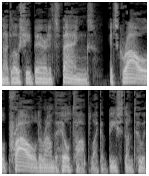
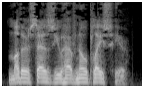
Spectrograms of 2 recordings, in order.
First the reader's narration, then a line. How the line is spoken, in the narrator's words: said calmly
